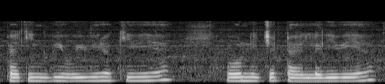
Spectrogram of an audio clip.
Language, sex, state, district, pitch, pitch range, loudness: Hindi, male, Uttar Pradesh, Saharanpur, 165 Hz, 160-175 Hz, -16 LUFS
